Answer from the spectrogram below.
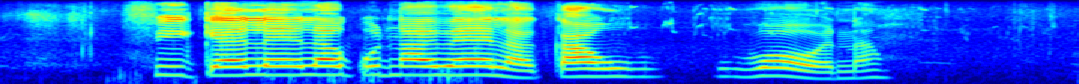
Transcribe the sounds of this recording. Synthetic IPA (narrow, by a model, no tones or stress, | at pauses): fikɛlɛlakunaβɛlakau | βɔːna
